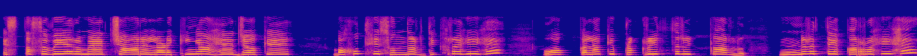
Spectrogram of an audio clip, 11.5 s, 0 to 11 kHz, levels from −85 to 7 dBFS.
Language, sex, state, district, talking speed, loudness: Hindi, female, Bihar, Kishanganj, 120 wpm, -16 LUFS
